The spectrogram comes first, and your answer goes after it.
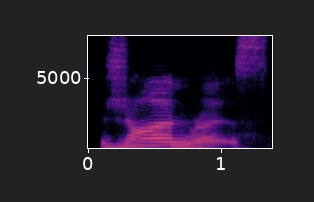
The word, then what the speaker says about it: genre: good next one genre that is pronounced genres even though it looks like e n because it's a French word so genres sounds like Jean res kind of sounds like johnr okay yes yes next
